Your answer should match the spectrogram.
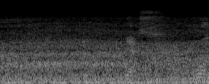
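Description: Steady town road traffic: the even hum and tyre noise of cars moving through a junction.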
